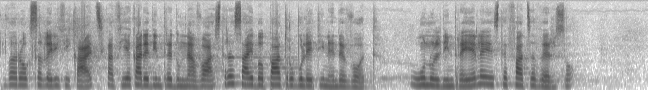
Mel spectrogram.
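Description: A woman speaks into a microphone with animation, heard close and clear.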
